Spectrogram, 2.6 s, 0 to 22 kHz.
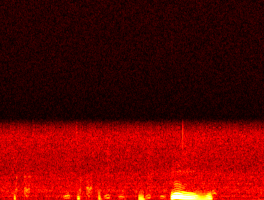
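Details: Eurasian eagle-owls in the Eifel, Germany, with both birds back, on the evening of 11 March 2013 at 18:47; a run of soft taps and knocks, then one loud, low, wavering call that dips and rises, about half a second long.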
